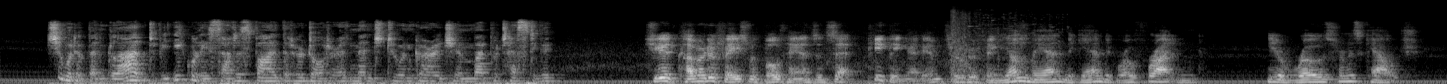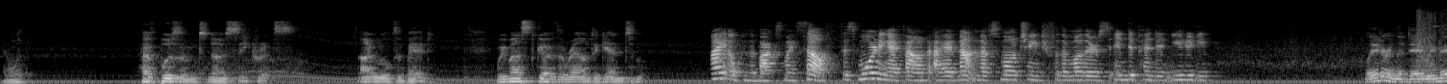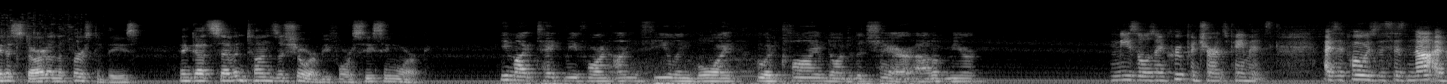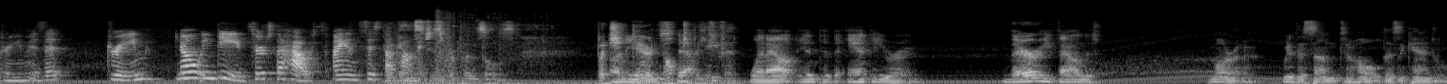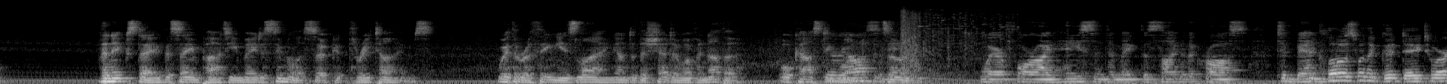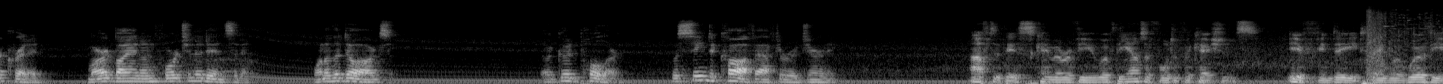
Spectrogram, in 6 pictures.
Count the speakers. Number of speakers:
7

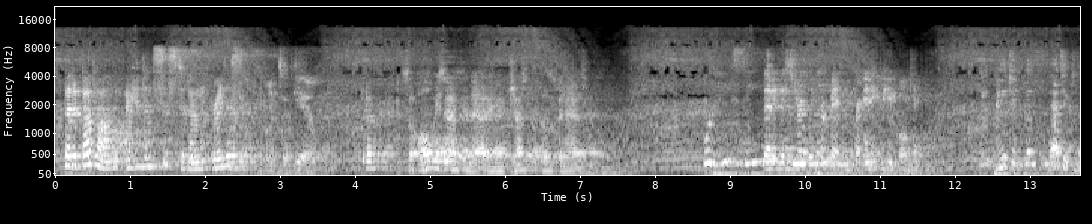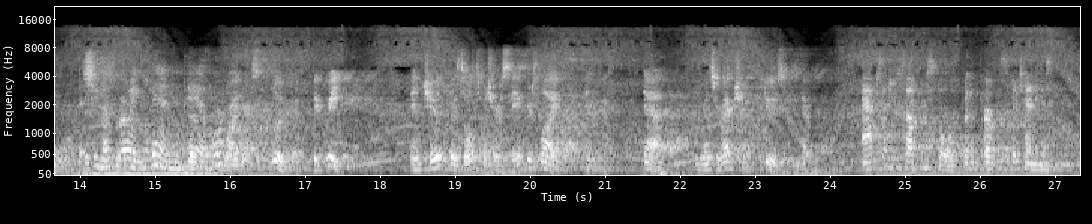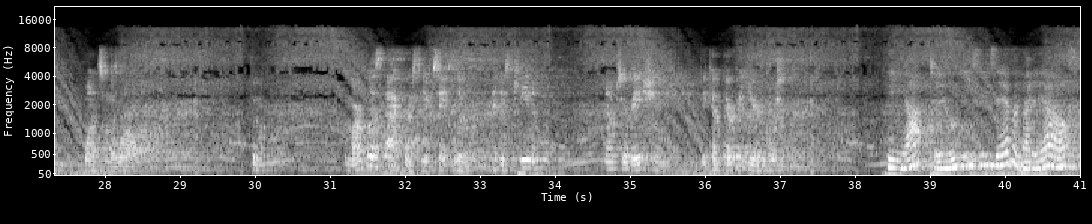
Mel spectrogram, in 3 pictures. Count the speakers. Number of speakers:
7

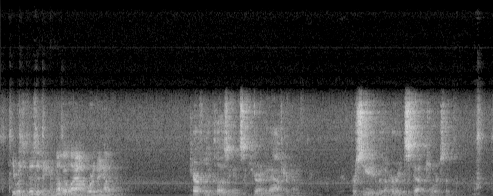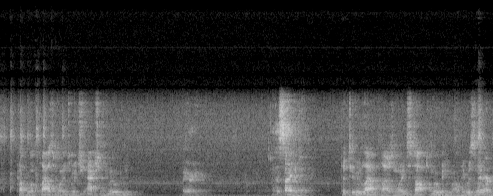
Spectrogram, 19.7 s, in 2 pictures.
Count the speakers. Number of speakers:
2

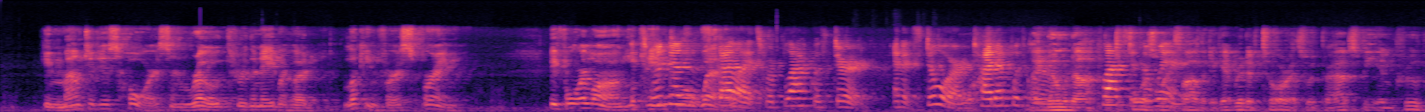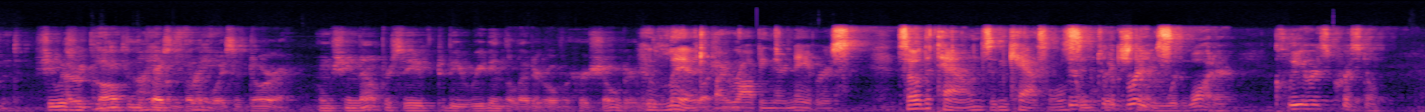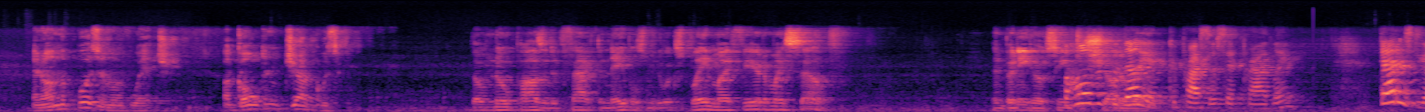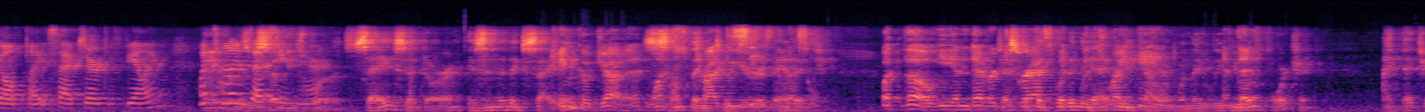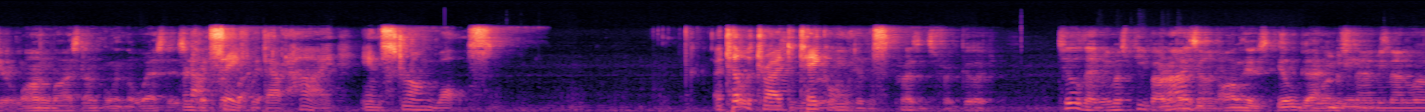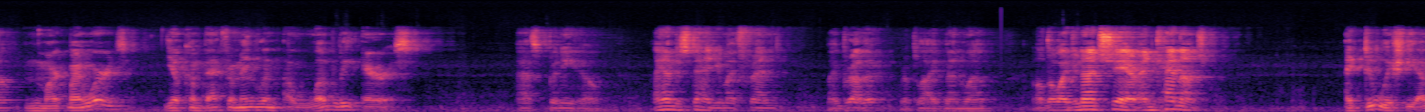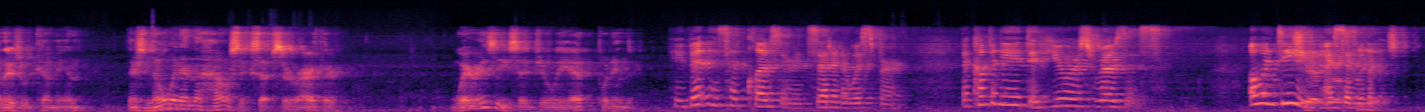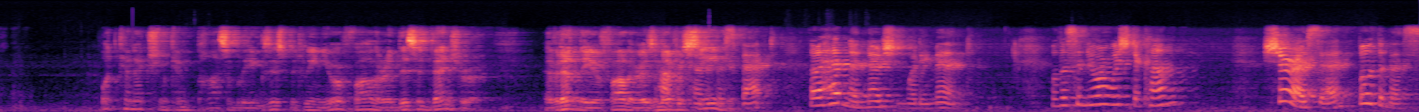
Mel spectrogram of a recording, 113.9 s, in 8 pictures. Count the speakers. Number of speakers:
5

